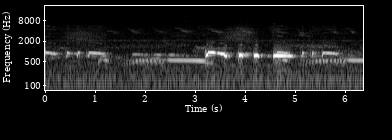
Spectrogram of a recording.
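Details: Zebra dove of the Bangkok type singing actively: clear, pure cooing notes that stutter in short hops, then stretch into long, level tones sliding gently downward. A louder rolling burst comes midway, over a faint low hum.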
